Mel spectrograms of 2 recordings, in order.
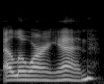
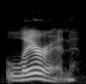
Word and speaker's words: Lauren: Anyways, it was like, basically this girl's called herself her whole life Lauren, like Loren, that pronunciation. But then she moved somewhere and everyone calls her Laren. Like Lau sounds like Lao, not low.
